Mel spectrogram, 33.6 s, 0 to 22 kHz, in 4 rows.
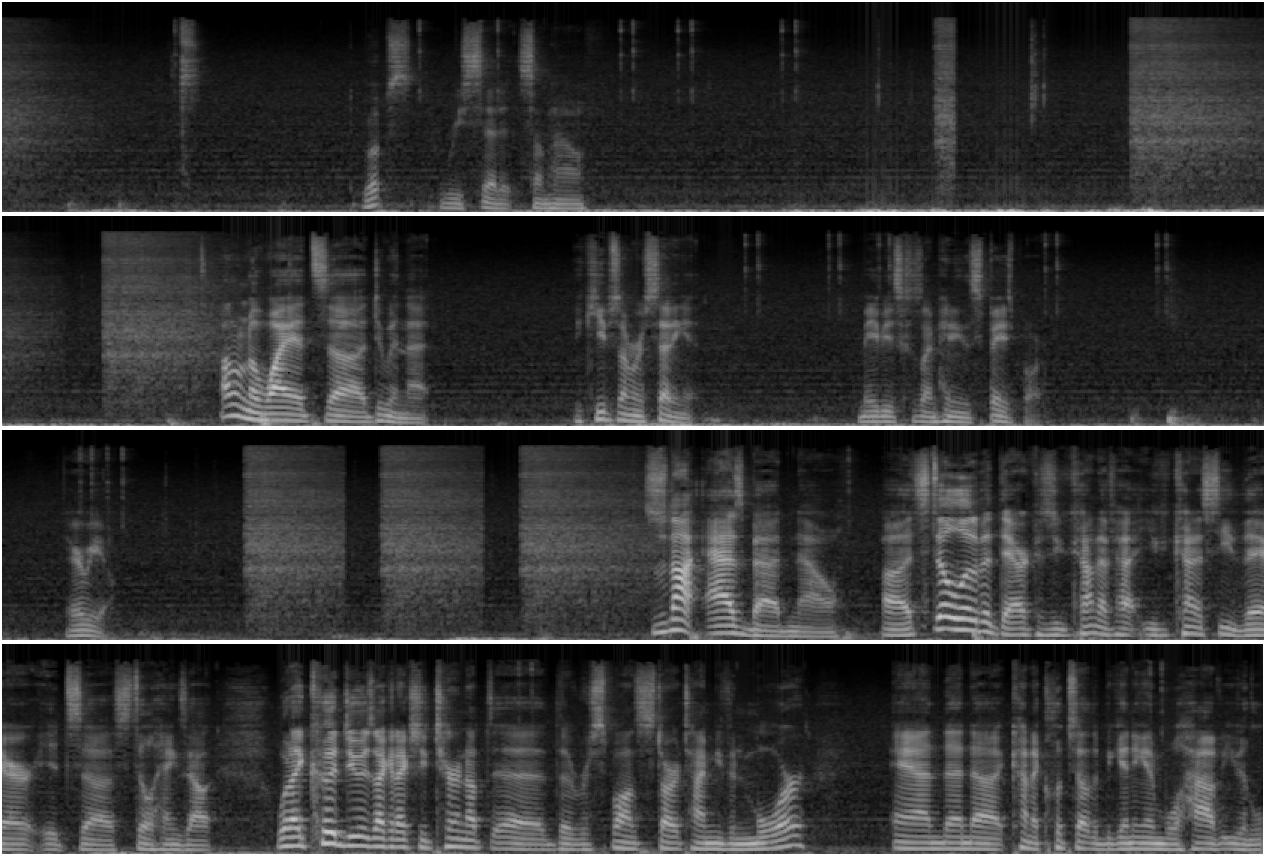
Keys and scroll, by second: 5.4 space, 6.2 space, 7.8 space, 9.0 space, 17.6-20.4 typing, 33.5 space.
